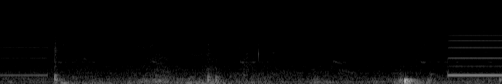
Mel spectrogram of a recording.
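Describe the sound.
Telephone call connecting tone, faint and steady with a buzzy edge, sounds briefly at the start. Low background noise with a few soft knocks follows, and the tone returns for the last half second.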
